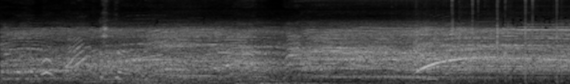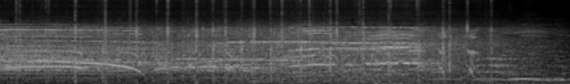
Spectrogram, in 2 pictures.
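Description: A crowd of young people cheers and shrieks in a large echoing hall.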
